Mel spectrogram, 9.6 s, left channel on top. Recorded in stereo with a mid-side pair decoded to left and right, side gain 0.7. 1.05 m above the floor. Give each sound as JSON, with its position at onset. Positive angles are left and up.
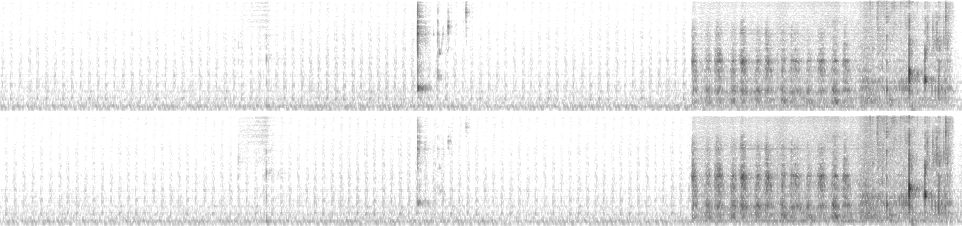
{"t": 2.4, "sound": "a whoosh", "azimuth_deg": -25, "distance_m": 1.3}
{"t": 4.2, "sound": "dripping", "azimuth_deg": 55, "distance_m": 0.8}
{"t": 6.9, "sound": "breathing", "azimuth_deg": -25, "distance_m": 0.5}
